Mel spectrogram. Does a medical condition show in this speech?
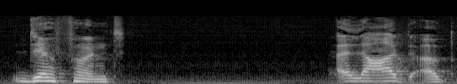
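Yes: cerebral palsy; singing voice at church years ago described by pastor as not the most beautiful.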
